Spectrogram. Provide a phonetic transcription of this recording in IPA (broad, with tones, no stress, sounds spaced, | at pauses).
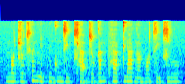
n̪ ɔ˨˩ t͡ɕ o˨˩ t͡sʰ ə˦ n l i˨ ʔ p ĩ˨˩ ɡ o˦ ŋ d͡z i˨ ʔ t͡ɕʰ a˨ ʔ d͡z o˧ ɡ a˦ ŋ pʰ a˦ k̚ t̪ j a˦ ɡ ã˧ b ɔ˧ t͡s i˨ ʔ ɕ j u˧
